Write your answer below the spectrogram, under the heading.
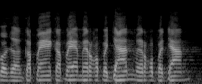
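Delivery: put-on low alien voice. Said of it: "Ganun ang boses nila eh".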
